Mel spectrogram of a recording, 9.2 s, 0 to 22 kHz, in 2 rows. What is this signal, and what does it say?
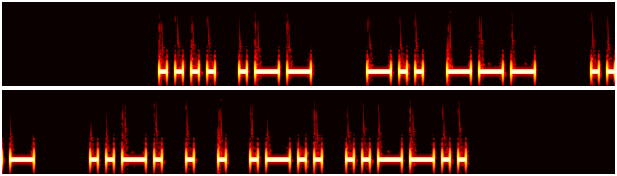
Morse code, heard as a keyed tone, about 19 wpm, 700 Hz. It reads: HW DO U FEEL?
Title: Sentences from Top 400 Words and Abbreviations 20wpm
